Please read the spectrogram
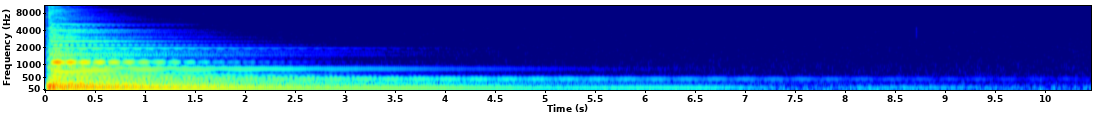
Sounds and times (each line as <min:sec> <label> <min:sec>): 0:00.0 Chords strummed with a metal pick 0:09.2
